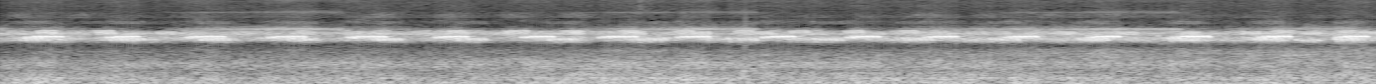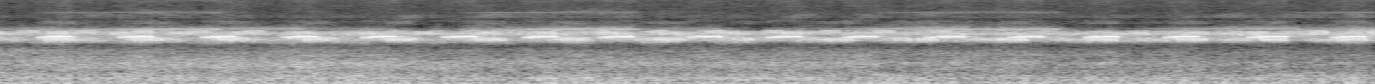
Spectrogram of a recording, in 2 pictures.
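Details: Grass insects calling on an autumn night in Chuncheon, South Korea: a steady high chirping chorus, pulsing in regular beats about two or three times a second over a soft background hiss.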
